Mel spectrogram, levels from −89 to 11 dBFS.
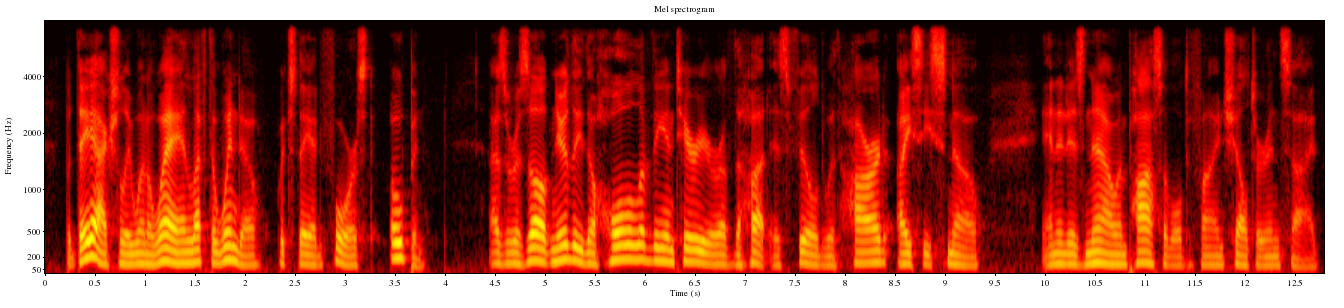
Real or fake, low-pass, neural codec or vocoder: fake; 7.2 kHz; codec, 16 kHz, 2 kbps, X-Codec, HuBERT features, trained on LibriSpeech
